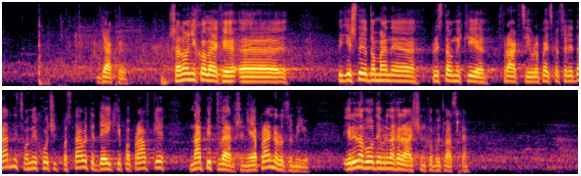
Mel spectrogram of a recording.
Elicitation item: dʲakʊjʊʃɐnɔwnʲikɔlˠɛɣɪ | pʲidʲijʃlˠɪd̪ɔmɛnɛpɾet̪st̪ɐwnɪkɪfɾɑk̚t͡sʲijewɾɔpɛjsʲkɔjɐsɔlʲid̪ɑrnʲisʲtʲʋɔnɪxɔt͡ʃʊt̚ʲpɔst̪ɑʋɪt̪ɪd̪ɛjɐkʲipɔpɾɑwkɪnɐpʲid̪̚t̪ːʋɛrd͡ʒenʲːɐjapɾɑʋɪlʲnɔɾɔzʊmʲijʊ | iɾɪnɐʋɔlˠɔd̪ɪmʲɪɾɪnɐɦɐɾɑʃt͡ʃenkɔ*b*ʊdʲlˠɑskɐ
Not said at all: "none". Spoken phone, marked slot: b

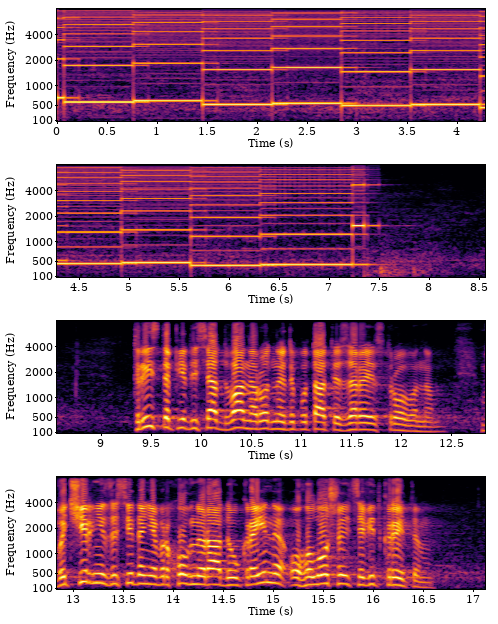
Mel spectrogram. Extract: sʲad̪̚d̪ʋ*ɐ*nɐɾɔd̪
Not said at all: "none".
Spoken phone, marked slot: ɑ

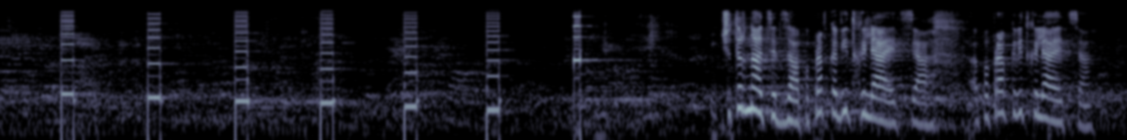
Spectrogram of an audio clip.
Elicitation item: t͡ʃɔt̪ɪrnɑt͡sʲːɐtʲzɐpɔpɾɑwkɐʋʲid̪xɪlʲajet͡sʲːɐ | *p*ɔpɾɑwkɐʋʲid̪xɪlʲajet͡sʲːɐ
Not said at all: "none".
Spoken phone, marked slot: p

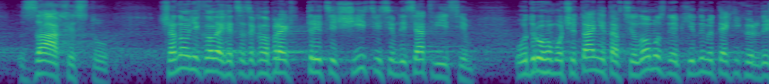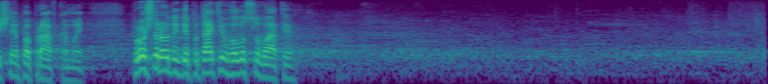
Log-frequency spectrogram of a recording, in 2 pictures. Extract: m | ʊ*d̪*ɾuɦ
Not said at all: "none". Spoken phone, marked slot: d̪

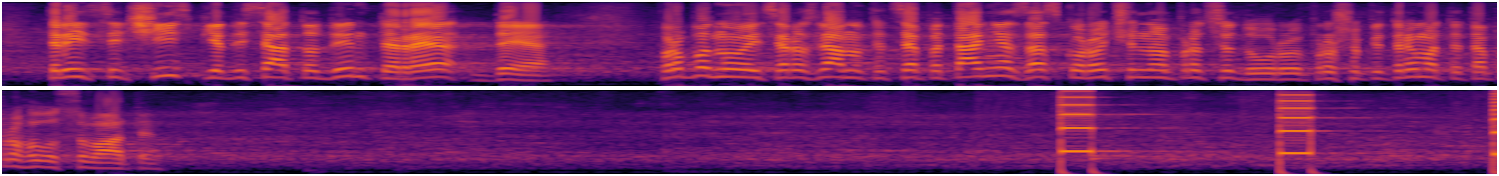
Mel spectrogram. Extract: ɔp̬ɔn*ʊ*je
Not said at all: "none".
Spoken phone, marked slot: u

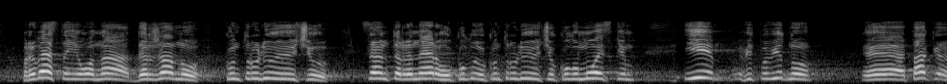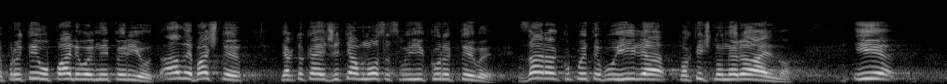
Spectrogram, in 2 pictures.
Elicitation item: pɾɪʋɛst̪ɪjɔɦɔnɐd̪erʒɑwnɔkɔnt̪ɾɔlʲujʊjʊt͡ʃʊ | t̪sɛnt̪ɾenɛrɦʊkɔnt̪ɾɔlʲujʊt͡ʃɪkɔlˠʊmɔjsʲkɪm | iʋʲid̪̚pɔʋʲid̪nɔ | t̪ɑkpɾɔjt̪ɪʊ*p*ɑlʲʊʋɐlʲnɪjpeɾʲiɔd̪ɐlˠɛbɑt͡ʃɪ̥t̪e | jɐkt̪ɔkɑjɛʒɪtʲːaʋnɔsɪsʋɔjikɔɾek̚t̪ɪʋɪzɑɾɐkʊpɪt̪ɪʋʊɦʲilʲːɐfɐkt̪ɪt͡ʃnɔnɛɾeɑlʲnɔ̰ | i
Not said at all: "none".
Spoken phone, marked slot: p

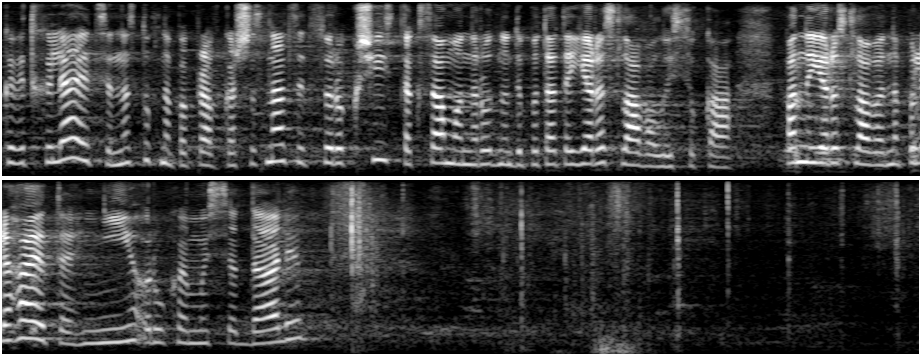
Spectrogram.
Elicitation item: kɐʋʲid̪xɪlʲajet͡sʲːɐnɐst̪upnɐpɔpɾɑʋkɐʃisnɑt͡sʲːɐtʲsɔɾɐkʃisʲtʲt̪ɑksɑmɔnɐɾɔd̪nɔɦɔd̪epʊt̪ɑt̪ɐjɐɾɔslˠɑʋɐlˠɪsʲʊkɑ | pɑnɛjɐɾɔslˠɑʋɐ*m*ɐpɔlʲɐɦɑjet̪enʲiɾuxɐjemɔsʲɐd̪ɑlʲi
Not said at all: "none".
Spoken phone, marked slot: n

